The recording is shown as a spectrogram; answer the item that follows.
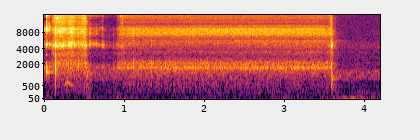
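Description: A drag on a small billet-box-style vape mod, the SXK Bantam Box Revision: a click, then a steady airy hiss of air drawn through the atomizer for about two and a half seconds, cut off by another click.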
